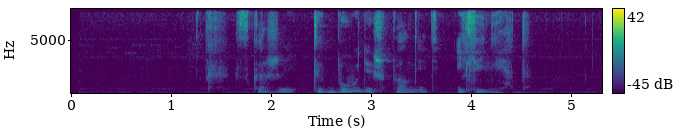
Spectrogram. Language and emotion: Russian, angry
